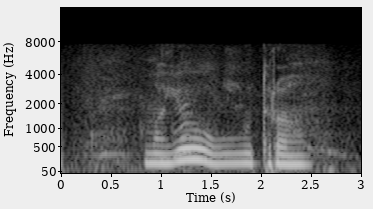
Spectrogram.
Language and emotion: Russian, sad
